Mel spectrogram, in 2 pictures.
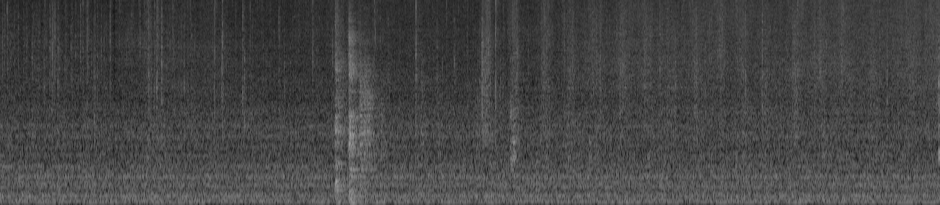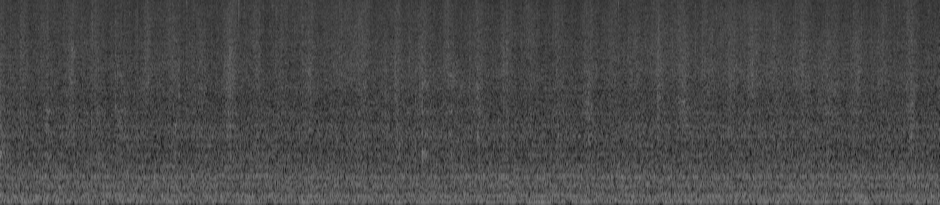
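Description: Imitation crab and mixed vegetables sizzling steadily in a non-stick wok, stirred and scraped with a plastic spoon. A brief louder sound comes about five seconds in.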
